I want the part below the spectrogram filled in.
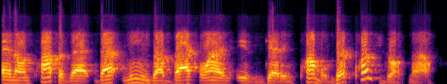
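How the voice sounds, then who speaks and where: A man's voice: mid-range voice, expressive, moderate pace, breathy edge, phone-quality sound. A man co-hosting a casual sports podcast, giving long analytical takes with frequent restarts. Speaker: podcast co-host.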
